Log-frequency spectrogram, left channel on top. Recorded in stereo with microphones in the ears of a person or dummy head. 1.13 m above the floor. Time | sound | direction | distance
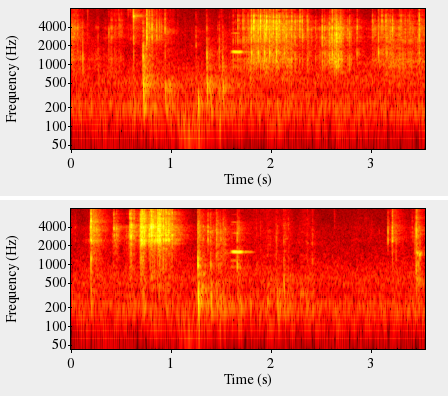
1.6 | a flute | 30° right (ahead or behind) | ?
